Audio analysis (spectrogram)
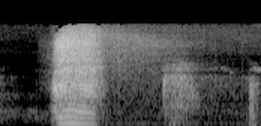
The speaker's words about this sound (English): I loaned you my one good handkerchief this morning. I got it here in my pocket. Be my guest. Blow your nose.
